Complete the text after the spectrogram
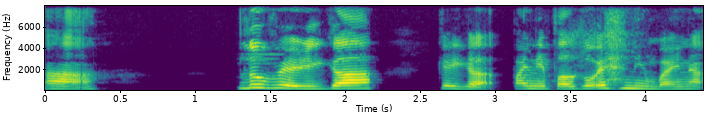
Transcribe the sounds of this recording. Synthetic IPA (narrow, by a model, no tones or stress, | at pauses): a | lubeɾiɡa | kejɡa̰pajnipalɡajɦaniŋbajna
